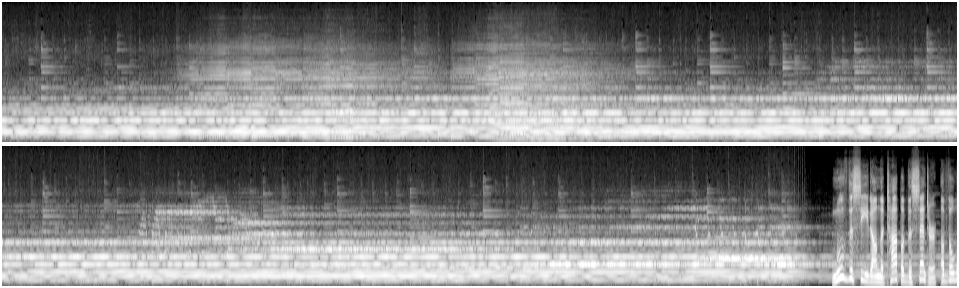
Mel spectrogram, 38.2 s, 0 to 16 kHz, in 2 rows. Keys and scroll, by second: 13.4 shift+c, 18.1 a, 22.3 Down, 23.8 Up, 26.3 Left, 28.3 Right, 29.0 v.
